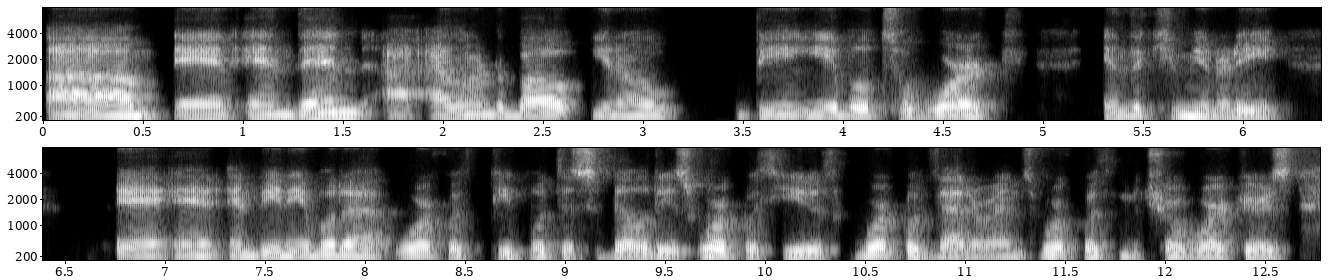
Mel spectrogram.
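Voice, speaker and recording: The background is quiet. A man speaks at a moderate pace in a fairly low voice with ordinary pitch variation. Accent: Portuguese. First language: Portuguese. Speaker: workforce development advisor. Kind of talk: panel discussion.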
